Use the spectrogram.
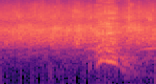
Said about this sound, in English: Turn around to somebody and clap for them and say, I'm glad you're in church.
